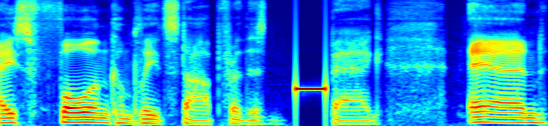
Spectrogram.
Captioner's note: beep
